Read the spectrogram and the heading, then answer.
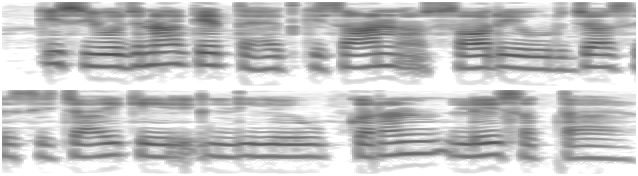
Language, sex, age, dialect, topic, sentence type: Hindi, female, 31-35, Marwari Dhudhari, agriculture, question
